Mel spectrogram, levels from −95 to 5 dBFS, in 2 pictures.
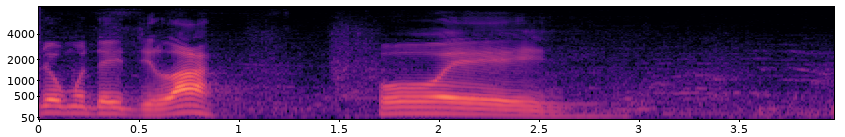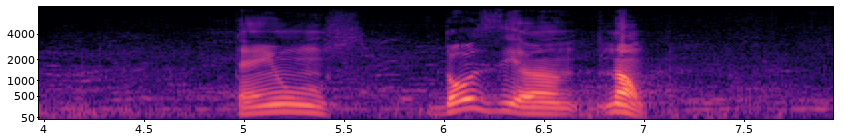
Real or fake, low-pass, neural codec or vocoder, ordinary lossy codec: real; none; none; none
